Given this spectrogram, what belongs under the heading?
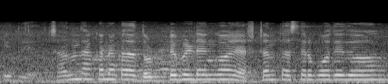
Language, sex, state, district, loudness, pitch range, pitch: Kannada, male, Karnataka, Raichur, -15 LUFS, 205-225 Hz, 220 Hz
